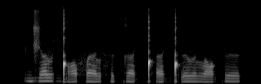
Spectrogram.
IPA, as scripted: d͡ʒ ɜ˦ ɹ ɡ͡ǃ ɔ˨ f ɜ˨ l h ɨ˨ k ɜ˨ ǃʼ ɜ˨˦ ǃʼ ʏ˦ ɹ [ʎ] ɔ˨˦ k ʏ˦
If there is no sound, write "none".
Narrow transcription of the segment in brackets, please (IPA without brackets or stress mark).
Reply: l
